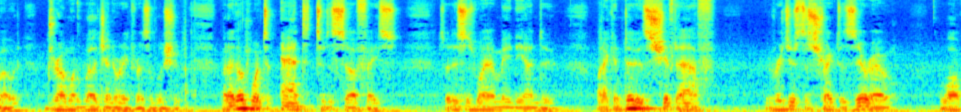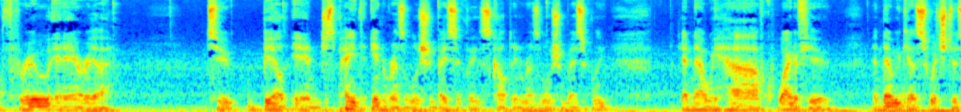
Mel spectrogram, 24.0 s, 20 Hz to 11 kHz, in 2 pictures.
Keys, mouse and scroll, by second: 3.1 ctrl+z, 6.3 middle click, 8.5 shift+f, 20.4 middle click, 22.2 scroll up 1.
